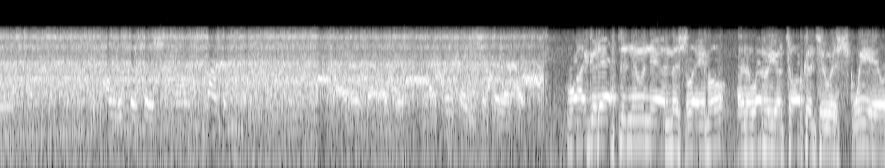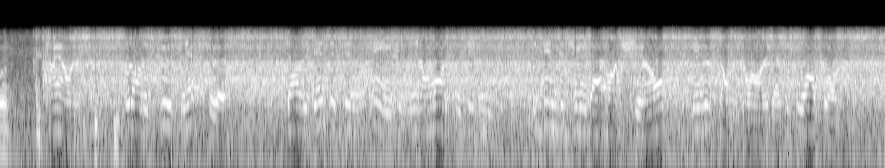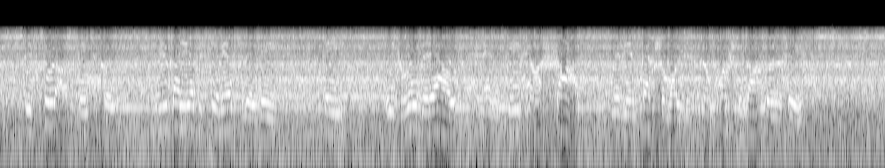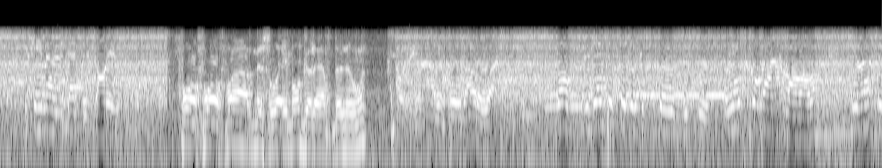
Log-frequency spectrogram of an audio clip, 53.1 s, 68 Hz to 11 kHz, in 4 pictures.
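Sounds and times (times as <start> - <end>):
distorted radio voices: 0.0 - 53.0
radio static: 0.0 - 53.0.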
